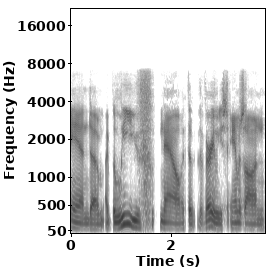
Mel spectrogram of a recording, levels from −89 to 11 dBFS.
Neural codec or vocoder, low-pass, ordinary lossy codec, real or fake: codec, 16 kHz, 6 kbps, DAC; 7.2 kHz; AAC, 32 kbps; fake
